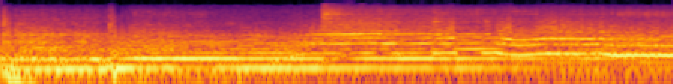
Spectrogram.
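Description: Loud live band music: a woman singing, her voice wavering, over held keyboard chords, with a few sharp drum or cymbal hits.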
